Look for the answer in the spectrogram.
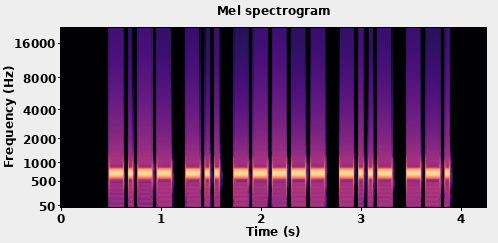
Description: Morse code, heard as a keyed tone, about 25 wpm, 700 Hz. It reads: YD0XG
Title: DXCC-100 Call Signs - 5 Characters - Repeated 2x - 25wpm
